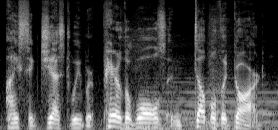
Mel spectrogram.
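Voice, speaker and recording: Man acting a dutiful mid-pitched army scout. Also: brisk, music in the background, close to an everyday voice. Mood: dutiful, concerned. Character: dutiful, respectful male army scout reporting to superior. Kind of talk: video game voice acting.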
